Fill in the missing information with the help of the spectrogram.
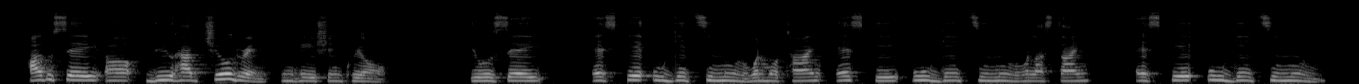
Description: “Èske ou gen timoun?” Pronunciation in Haitian Creole by a native Haitian can be heard in the audio here or in the video below:
How-to-say-Do-you-have-children-in-Haitian-Creole-Eske-ou-gen-timoun-pronunciation-by-a-native-Haitian-Cr.mp3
